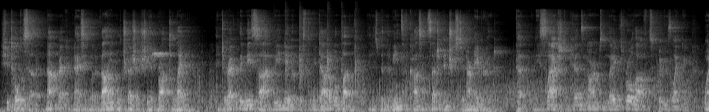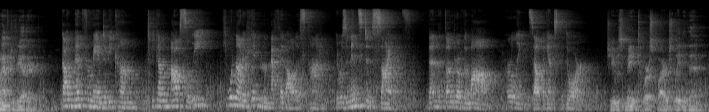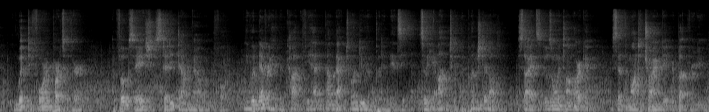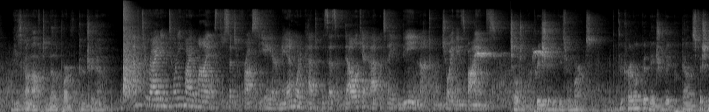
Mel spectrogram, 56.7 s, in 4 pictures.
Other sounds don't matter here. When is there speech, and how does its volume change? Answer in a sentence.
The speech can be heard from 0.1 to 56.6 s, getting quieter.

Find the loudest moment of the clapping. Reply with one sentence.
The loudest moment of the clapping is at 45 seconds.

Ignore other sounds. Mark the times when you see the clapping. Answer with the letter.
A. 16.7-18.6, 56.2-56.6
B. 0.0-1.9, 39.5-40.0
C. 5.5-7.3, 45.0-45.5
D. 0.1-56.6
C.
